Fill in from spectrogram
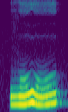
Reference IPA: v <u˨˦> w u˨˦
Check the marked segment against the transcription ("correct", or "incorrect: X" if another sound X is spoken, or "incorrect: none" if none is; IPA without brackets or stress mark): correct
